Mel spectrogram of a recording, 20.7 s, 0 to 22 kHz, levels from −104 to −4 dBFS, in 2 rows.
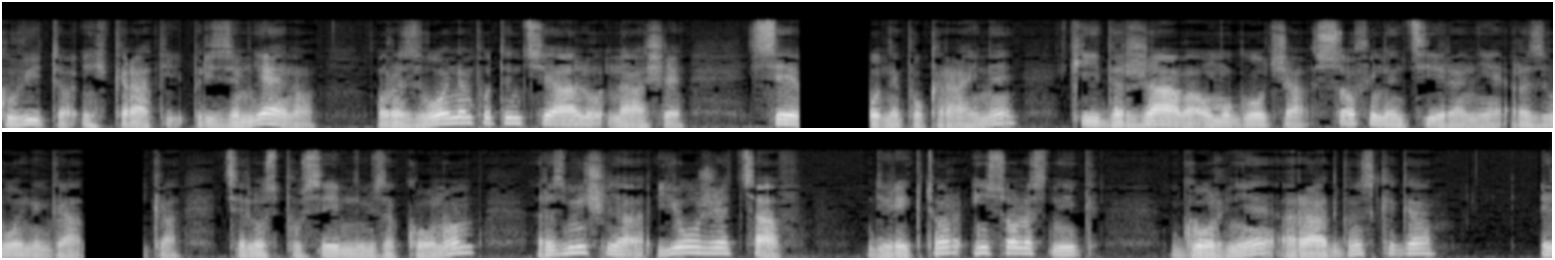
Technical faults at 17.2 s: HE-AAC compression

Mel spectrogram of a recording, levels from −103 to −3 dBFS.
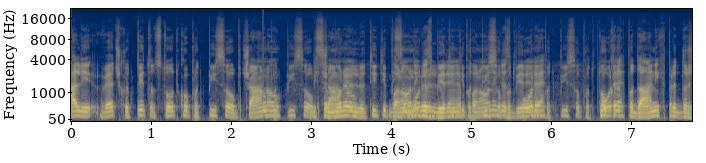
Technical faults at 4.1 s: doubled audio track

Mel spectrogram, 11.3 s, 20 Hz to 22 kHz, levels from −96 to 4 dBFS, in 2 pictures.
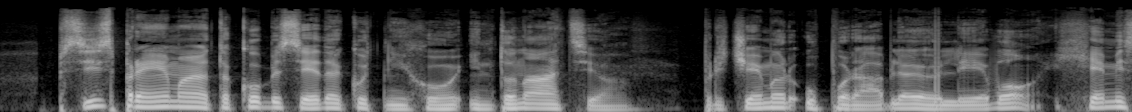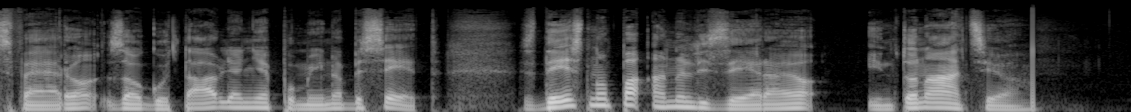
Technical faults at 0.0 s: none

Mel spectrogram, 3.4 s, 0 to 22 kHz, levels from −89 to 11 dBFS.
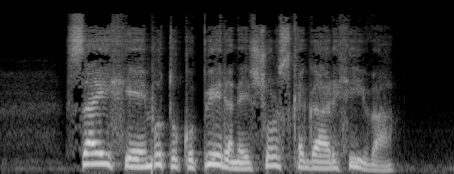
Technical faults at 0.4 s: none

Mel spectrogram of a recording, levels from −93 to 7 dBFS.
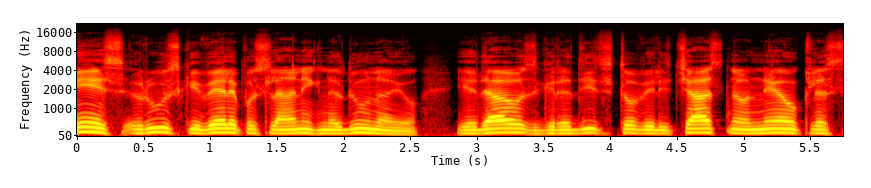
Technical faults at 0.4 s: none

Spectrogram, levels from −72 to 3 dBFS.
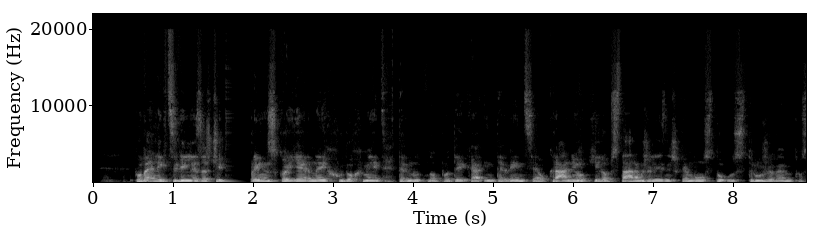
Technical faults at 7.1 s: none

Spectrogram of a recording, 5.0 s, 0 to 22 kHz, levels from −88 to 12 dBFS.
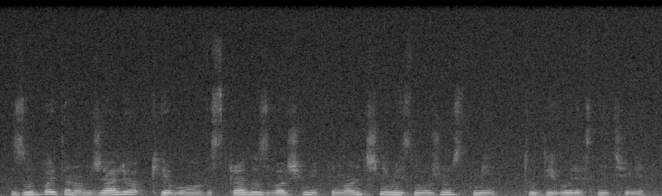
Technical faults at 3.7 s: none

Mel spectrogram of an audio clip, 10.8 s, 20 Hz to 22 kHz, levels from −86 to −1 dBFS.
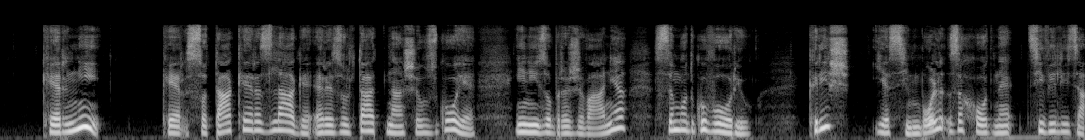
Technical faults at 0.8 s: low-delay AAC compression

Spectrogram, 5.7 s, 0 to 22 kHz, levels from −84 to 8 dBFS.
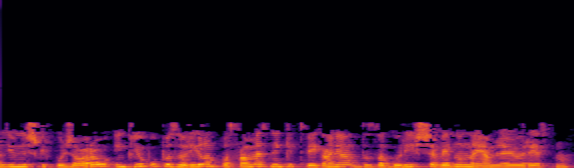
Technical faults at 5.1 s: MP3 compression

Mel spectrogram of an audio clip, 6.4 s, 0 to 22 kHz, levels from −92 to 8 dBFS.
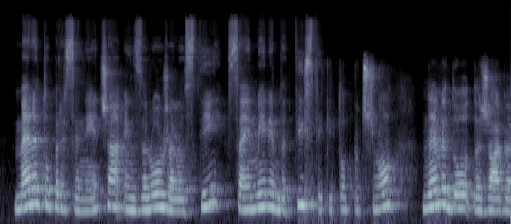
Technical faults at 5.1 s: call bitrate drop

